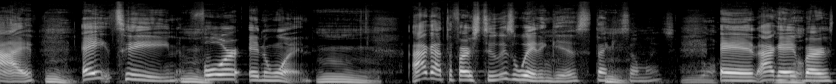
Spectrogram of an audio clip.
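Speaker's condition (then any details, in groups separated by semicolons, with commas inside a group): No condition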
